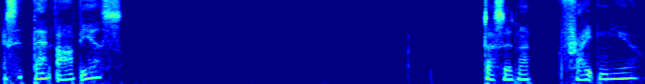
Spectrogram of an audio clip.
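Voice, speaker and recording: A man playing a lonely, gentle, melancholy vampire in an ASMR roleplay, speaking softly and hesitantly, often near a whisper. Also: mid-range voice, fairly even intonation, slightly rough, no echo. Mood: nervous, confessing. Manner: hesitant, wistful, halting. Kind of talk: ASMR roleplay, intimate acted monologue.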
